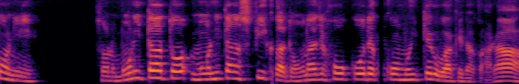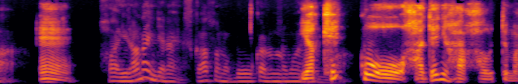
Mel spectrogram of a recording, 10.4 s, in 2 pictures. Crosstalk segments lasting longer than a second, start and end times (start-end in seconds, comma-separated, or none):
none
